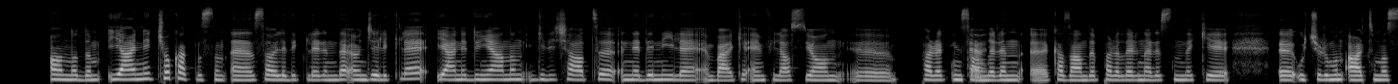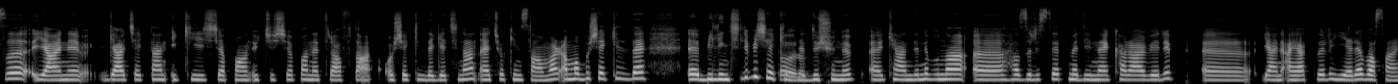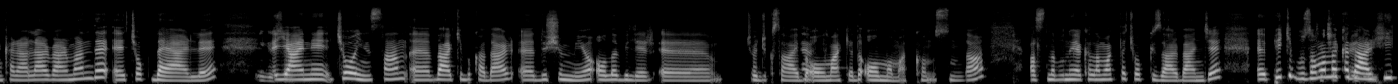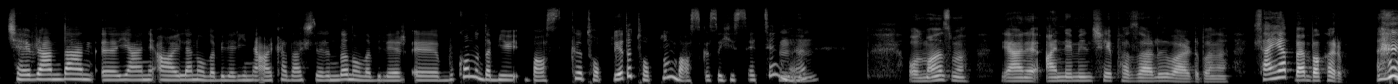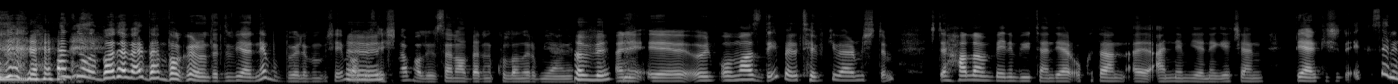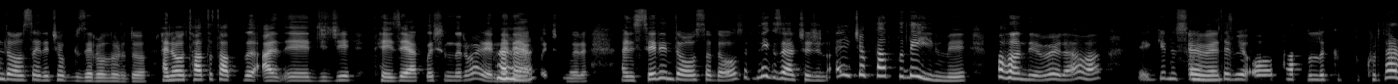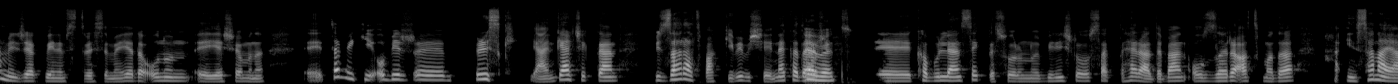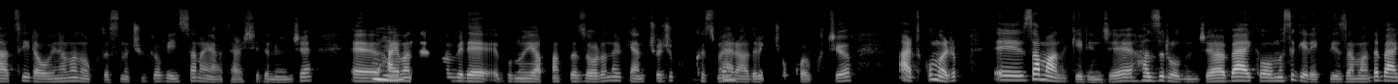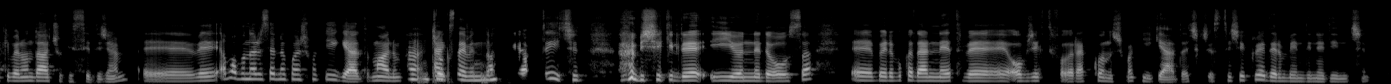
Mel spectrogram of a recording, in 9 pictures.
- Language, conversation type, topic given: Turkish, advice, Çocuk sahibi olma zamanlaması ve hazır hissetmeme
- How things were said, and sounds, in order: other background noise; put-on voice: "Sen yap, ben bakarım. Sen doğur bana ver, ben bakarım"; chuckle; tapping; chuckle; unintelligible speech; unintelligible speech; chuckle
